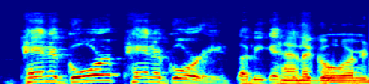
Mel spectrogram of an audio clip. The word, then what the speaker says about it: Panagore: Let me get Panagore, no accent on the E. Panagore.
